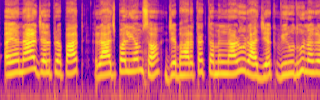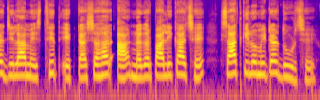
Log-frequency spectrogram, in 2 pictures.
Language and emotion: Maithili, neutral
